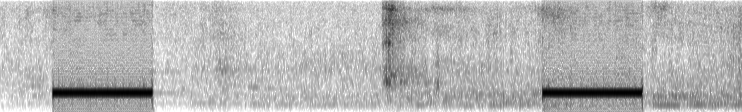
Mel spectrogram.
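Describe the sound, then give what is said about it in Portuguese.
Ringback tone of a telephone call waiting to be answered: two steady, mid-pitched one-second tones separated by a few seconds of quiet line hiss, with a brief click in between. “Ai, Cláudio, me atenda.”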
